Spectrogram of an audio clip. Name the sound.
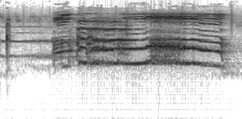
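rooster crowing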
